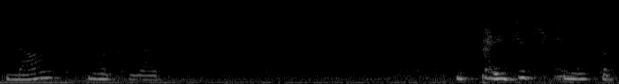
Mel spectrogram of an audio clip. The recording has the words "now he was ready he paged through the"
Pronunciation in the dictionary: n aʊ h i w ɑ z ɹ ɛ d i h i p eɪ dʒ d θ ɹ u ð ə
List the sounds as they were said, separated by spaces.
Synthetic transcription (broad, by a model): n aʊ h i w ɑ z ɹ ɛ d i h i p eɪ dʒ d t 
